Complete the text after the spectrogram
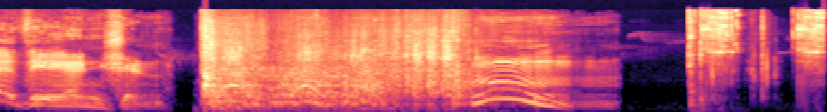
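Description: A metal wrench clanks and rattles against an engine.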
